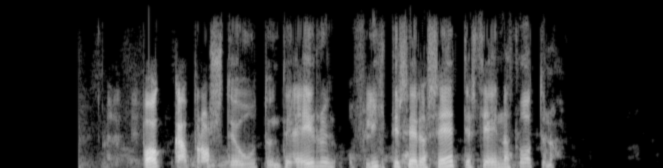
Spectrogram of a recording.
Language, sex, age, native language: Icelandic, male, 20-29, Icelandic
